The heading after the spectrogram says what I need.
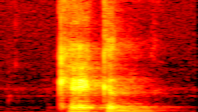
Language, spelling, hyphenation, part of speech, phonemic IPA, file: Dutch, krikken, krik‧ken, verb / noun, /ˈkrɪ.kə(n)/, Nl-krikken.ogg
- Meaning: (verb) to fuck, to bang; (noun) plural of krik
